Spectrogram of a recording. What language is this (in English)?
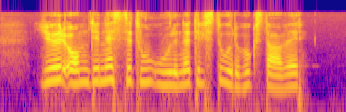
Norwegian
